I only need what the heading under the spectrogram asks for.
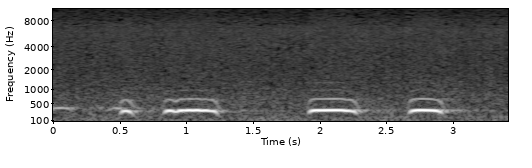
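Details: At night in snowy winter woods after a snowstorm, a Great Horned Owl (Bubo virginianus) gives four deep, soft hoots: one short note, then three longer, even ones about a second apart, over quiet background.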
